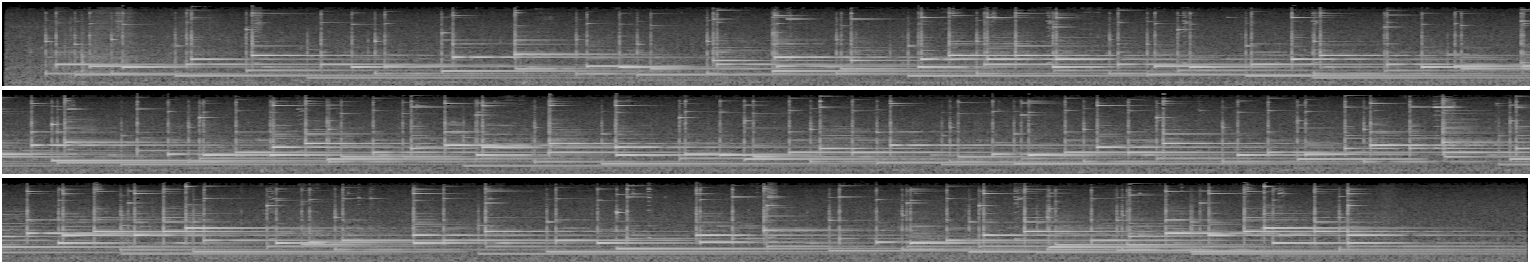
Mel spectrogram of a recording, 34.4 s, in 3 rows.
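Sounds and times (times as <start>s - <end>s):
36-tooth music box melody: 0.0s - 34.3s.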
